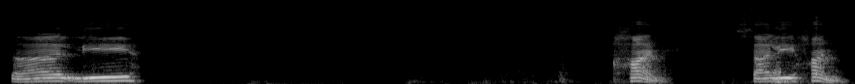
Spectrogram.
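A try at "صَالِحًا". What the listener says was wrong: Very good.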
